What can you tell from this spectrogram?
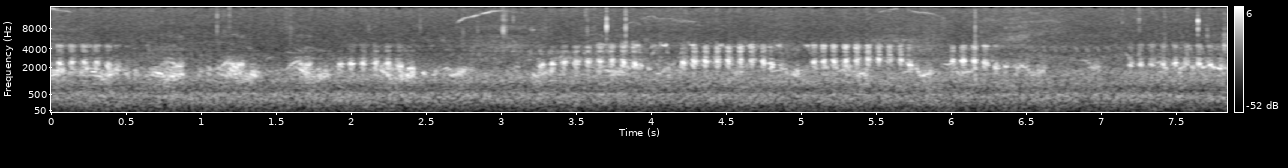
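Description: Frogs calling: a run of short calls, each a rapid string of pulses, about one a second, over steady low background noise.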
